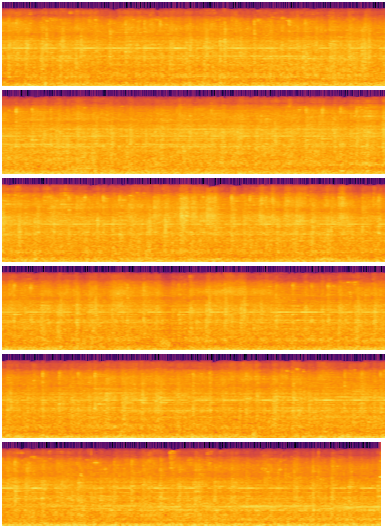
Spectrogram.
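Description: Long CP coal train of hopper cars rolling past steadily, steel wheels clicking over the rail joints, with a faint steady high-pitched squeal. Near the end a locomotive's sound grows louder as the mid-train unit approaches.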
